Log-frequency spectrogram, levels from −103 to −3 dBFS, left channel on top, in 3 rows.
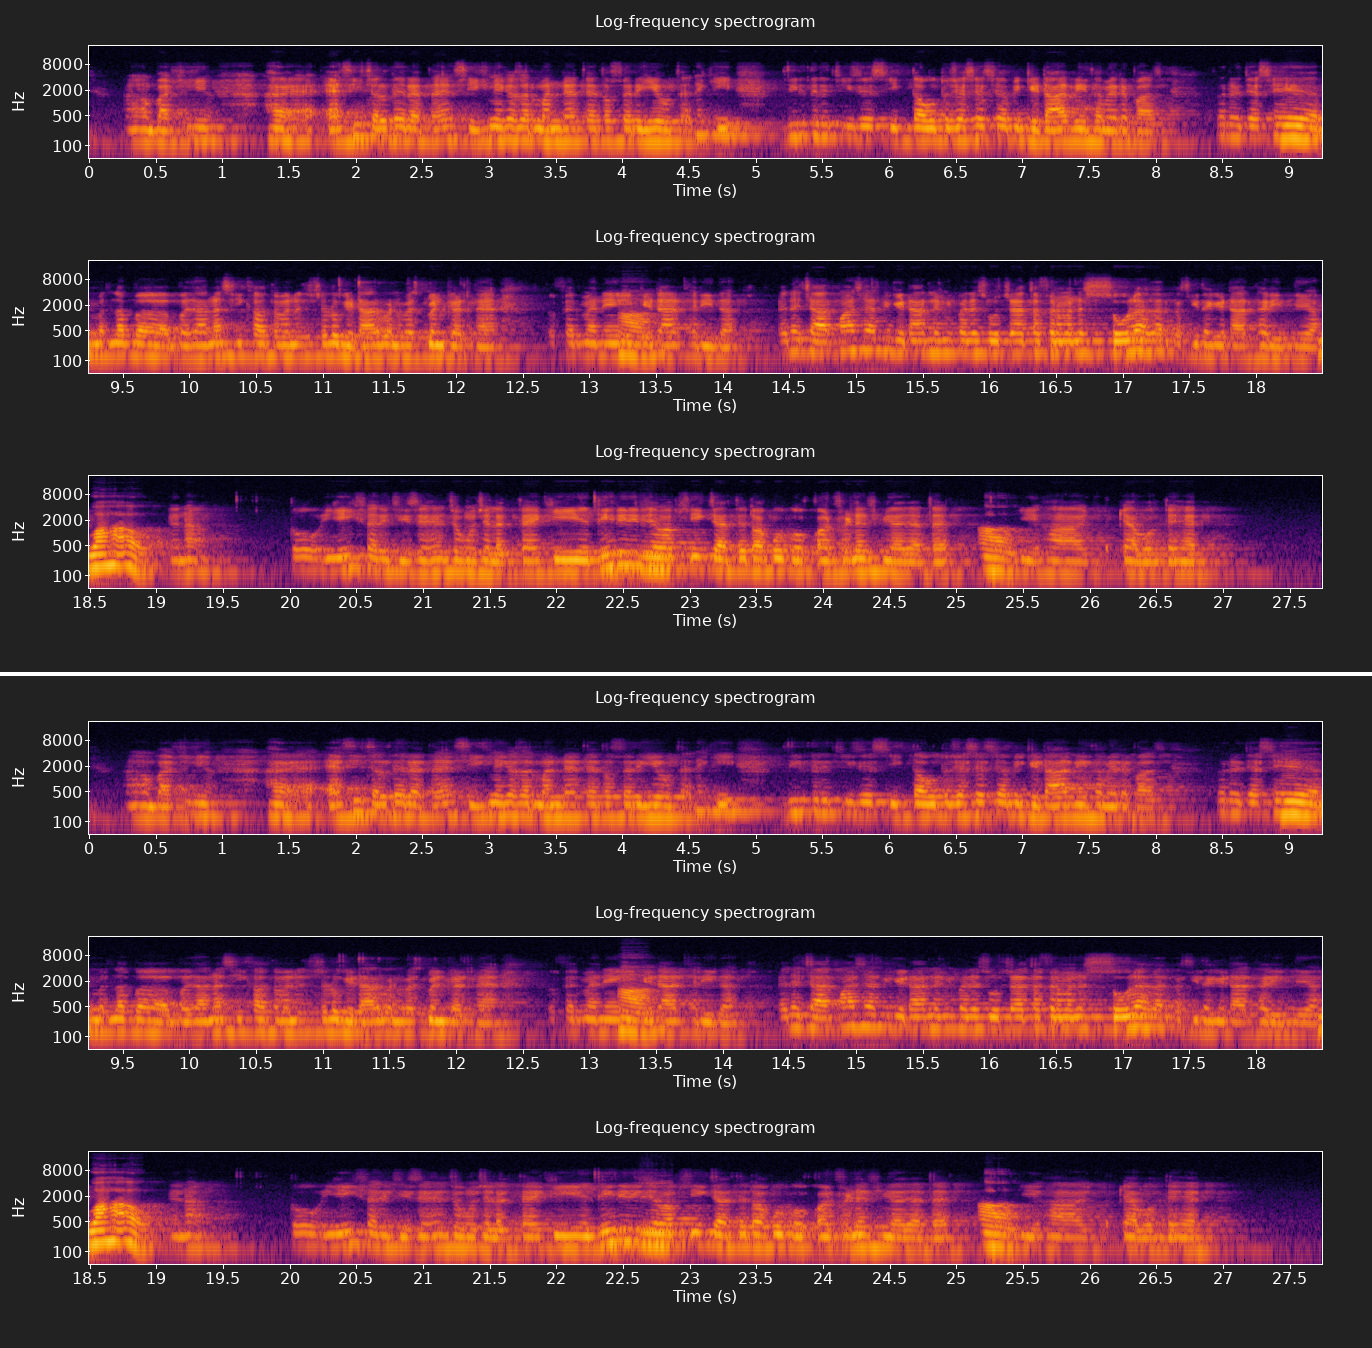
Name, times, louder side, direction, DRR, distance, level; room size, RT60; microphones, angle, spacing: voice 1, 0.3-8.0 8.5-12.5 12.8-14.1 14.4-18.5 19.1-19.4 20.0-25.0 25.5-26.8, left 1 dB, 65° left, 4 dB, 3.4 m, -31 dB
voice 2, 8.9-9.3 13.2-13.6 18.5-19.0 22.6-22.9 25.2-25.5, right 1 dB, 15° right, 11 dB, 1.0 m, -25 dB
28.0 x 21.0 x 9.0 m, 0.75 s
head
